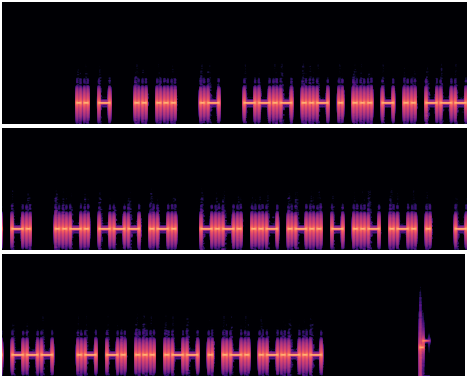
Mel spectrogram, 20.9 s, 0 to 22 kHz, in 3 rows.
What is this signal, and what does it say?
Morse code, heard as a keyed tone, about 22 wpm, 700 Hz. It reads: IT IS A QUESTION FOR CULTURE TO ANSWER.
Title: Sentences from Top 1000 Words - Review Part 6 - 22wpm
